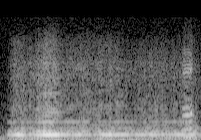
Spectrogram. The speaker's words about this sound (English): Start her up, chief. Give her a crank.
